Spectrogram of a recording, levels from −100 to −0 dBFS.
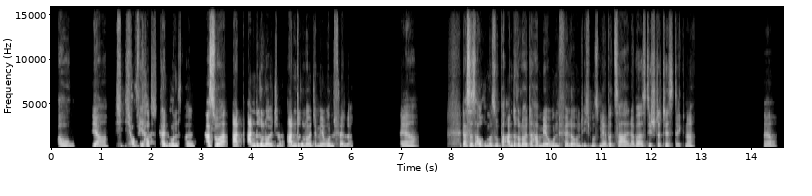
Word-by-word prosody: Oh, 125 0 0 0.4
ja, 95 +5 +1 0.2
ich 225 -1 -9
ich 225 - -8
hoffe, 125 +1 -2
ihr 110 - 0
hattet 125 - -1
keinen 105 -2 +3
Unfall. 95 -10 0 0.2
Ach - - +8
so, - - +7
a - - +4 0.4
andere 175 -7 +7
Leute 95 -4 +1
andere 150 +7 +4
Leute, 130 -1 0
mehr 120 0 -1
Unfälle. 130 0 -2 1.0
Ja. 105 -1 -2 0.9
Das 115 +4 +3
ist 135 -6 +2
auch 135 +3 +1
immer 105 -3 -2
super. 105 0 -4
Andere 160 +2 0
Leute 140 -3 -1
haben 125 0 -1
mehr 115 -2 +1
Unfälle 145 0 -2
und 125 +1 -5
ich 135 -1 -10
muss 120 -2 -7
mehr 110 -2 -2
bezahlen, 110 -1 -2
aber 105 -1 0
ist 105 0 -6
die 120 - -3
Statistik, 115 +1 -5
ne? - - -4 1.4
Ja. 90 -1 -7
120 Hz, 165 wpm, -24 LUFS, 105-135 Hz, 1.4 s, Ach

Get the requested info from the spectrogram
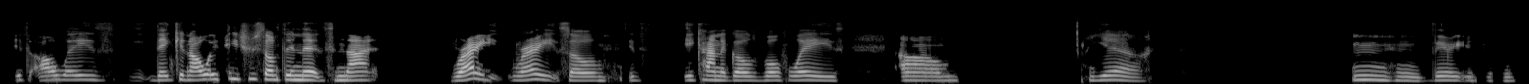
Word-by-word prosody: it's 205 - -10
always 210 +1 -3 0.2
th 170 - -26
they 200 0 +1
can 205 +1 -1
always 225 +3 +4
teach 255 -2 -2
you 255 - -1
something 220 -3 +3
that's 195 -2 +4
not 195 0 +4 0.8
Right, 220 +2 +6
right, 205 +2 +2
so, 180 -1 -1 0.3
it's 185 0 -14 0.4
it 200 0 -5
kinda 205 -2 +3
goes 185 0 0
both 190 +1 -3
ways. 195 -2 -2 0.6
Um 185 -1 -2 1.3
yeah. 190 -3 -4 2.1
Mhm, 190 -6 -5
very 190 0 -3
interesting. 170 -1 -15
195 Hz, 100 wpm, -25 LUFS, 185-210 Hz, 2.1 s, Right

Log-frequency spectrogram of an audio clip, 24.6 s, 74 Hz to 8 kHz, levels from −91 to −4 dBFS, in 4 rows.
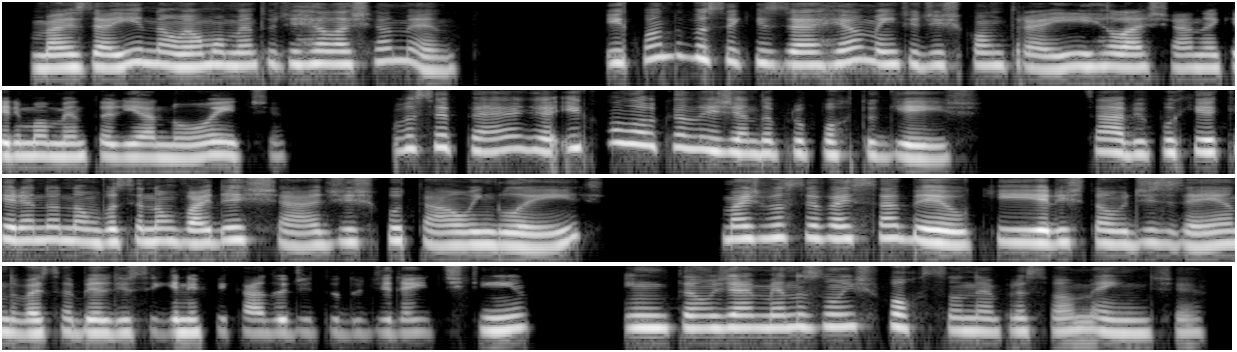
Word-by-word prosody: mas 210 +2 +2
aí 220 +6 +3
não 245 -4 +2
é 220 - +5
o - - +2
momento 240 +1 +1
de 255 - -4
relaxamento. 255 -6 -1 0.7
E 270 0 0
quando 365 +7 -4
você 315 -5 0
quiser 250 -2 0
realmente 255 -1 0
descontrair 230 -3 -3
e - - +4
relaxar 215 -1 -1
naquele 210 0 +2
momento 205 0 0
ali 195 0 +1
à 190 - -1
noite, 205 +2 -1 0.5
você 305 +3 -1
pega 275 -1 -2
e 320 +1 +2
coloca 390 -5 0
a - - +1
legenda 255 -5 +2
para 235 +1 -3
o - - -7
português, 195 -5 -2 0.5
sabe, 245 -4 -1
porque 250 +1 +1
querendo 250 -1 +2
ou 255 - 0
não 235 -2 +1
você 230 +1 +1
não 235 0 +1
vai 220 0 +3
deixar 235 -6 -1
de 230 +3 -4
escutar 220 -4 -3
o 195 - +1
inglês, 195 - +1 0.6
mas 270 +1 +2
você 285 0 0
vai 275 0 +2
saber 265 -7 +5
o 200 - +2
que 230 - -13 0.2
eles 220 +1 +6
estão 215 -2 -1
dizendo, 200 -1 -2
vai 195 0 +2
saber 200 0 -1
ali 195 0 0
o - - -3
significado 200 0 -3
de 200 0 -18
tudo 195 -1 -20
direitinho. 200 +4 -3 0.5
Então 255 0 +2
já 260 +1 +3
é 255 - +1
menos 255 +1 0
um 270 - +1
esforço, 265 -4 -3
né, 215 -1 -2
pra 215 0 -5
sua 220 0 -7
mente. 200 -2 -5
230 Hz, 170 wpm, -21 LUFS, 205-255 Hz, 0.7 s, eles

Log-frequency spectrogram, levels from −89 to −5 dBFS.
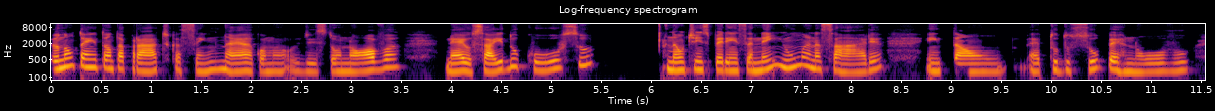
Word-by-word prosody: eu 210 - +3
não 265 +3 +3
tenho 250 -2 +3
tanta 225 -2 +2
prática 180 -3 +2
assim, 180 +1 -5
né, 180 -2 +3
como 175 +1 -7
eu - - -12
disse, 170 0 -6
estou 175 0 -4
nova, 195 +8 +3 0.4
né, 175 +2 +4
eu 175 - 0
saí 170 +3 +5
do 255 +5 -4
curso, 230 - -3 0.7
não 190 -1 +3
tinha 200 +1 +1
experiência 190 -2 +1
nenhuma 250 +7 0
nessa 210 -4 +2
área, 165 +7 0 0.4
então 170 -1 0 0.3
é 175 -1 -3
tudo 195 -1 -6
super 205 -2 -1
novo, 175 +3 -6
185 Hz, 145 wpm, -26 LUFS, 175-210 Hz, 0.7 s, saí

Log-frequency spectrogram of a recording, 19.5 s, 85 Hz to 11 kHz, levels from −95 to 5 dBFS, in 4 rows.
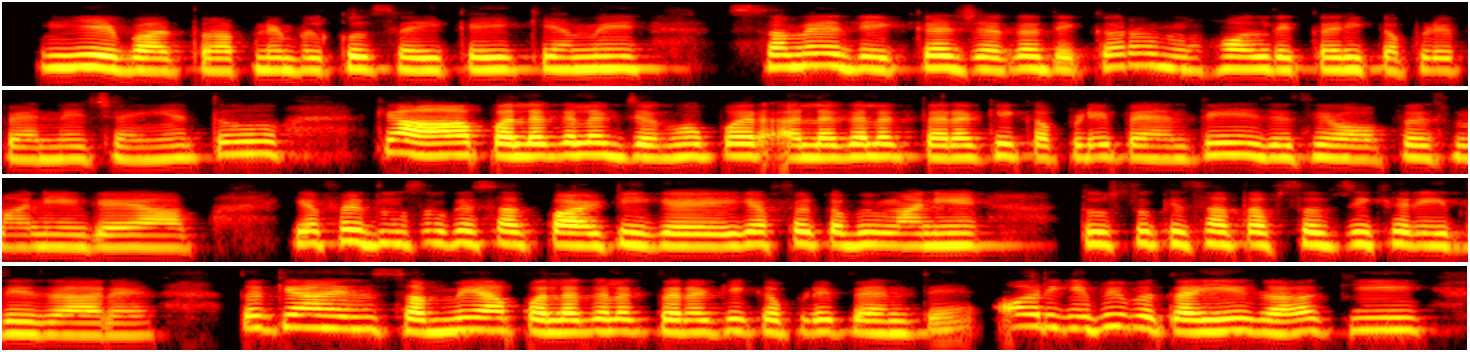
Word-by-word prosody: ये 250 0 +4
बात 215 -1 0
तो - - -1
आपने 215 +1 -2
बिल्कुल 220 +2 0
सही 220 -1 -2
कही 225 +1 0
कि 230 +1 -4
हमें 235 +1 0 0.3
समय 275 +1 +1
देखकर, 235 +1 +1
जगह 230 +1 0
देखकर 235 +4 -3
और 280 - -4
माहौल 235 -1 -1
देखकर 225 0 -2
ही 225 - +2
कपड़े 215 +1 -5
पहनने 210 0 -6
चाहिए। 210 0 -7
तो, 275 +5 -2 0.3
क्या 305 - +5
आप 260 0 +8
अलग-अलग 245 +1 +5
जगहों 230 +1 0
पर 245 +1 +3
अलग-अलग 235 +1 +2
तरह 225 -1 +3
के - - +2
कपड़े 230 0 -3
पहनते 220 0 -4
हैं? 260 -1 0
जैसे 230 0 -3
ऑफ़िस 220 +1 -4
मानिए 210 -1 -5
गए 205 0 -2
आप 200 -1 -2 0.3
या 255 - 0
फिर 280 +3 +2
दोस्तों 255 +1 -5
के 260 - 0
साथ 250 0 0
पार्टी 230 0 +4
गए 220 -1 0
या 245 - +3
फिर 250 - +2
कभी 240 0 0
मानिए 225 +1 0 0.4
दोस्तों 245 +1 0
के 250 0 -2
साथ 245 0 -1
आप 240 - +3
सब्ज़ी 240 0 0
खरीदने 225 -2 -2
जा 210 -1 0
रहे 205 0 -6
हैं, 205 - -12 0.3
तो 310 - 0
क्या 320 +1 +3
इन 290 -1 -3
सब 250 -1 +6
में 265 +3 0
आप 270 -1 +2
अलग-अलग 245 +1 +3
तरह 245 -1 +2
के 260 +2 -4
कपड़े 245 +1 -2
पहनते 230 - -2
हैं? 145 - -10 0.2
और 335 0 +1
ये 295 - -3
भी 325 +4 -3
बताइएगा 250 -4 +2
कि 275 +2 -5
235 Hz, 225 wpm, -23 LUFS, 225-255 Hz, 0.4 s, आप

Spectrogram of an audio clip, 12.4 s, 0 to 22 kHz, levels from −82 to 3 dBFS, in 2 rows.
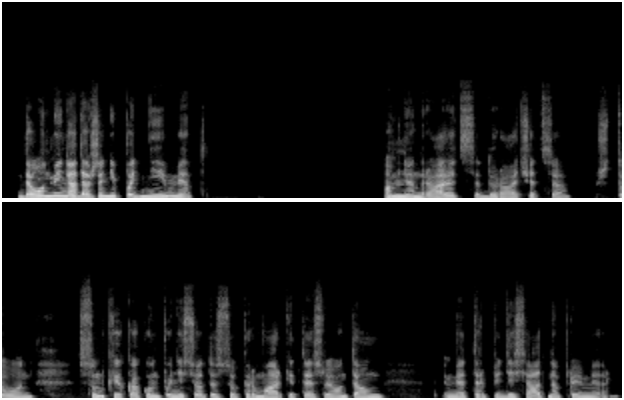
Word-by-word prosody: Да 240 +6 +5
он 285 +1 +7
меня 290 -3 +7
даже 260 +2 +4
не 265 0 +5
поднимет. 240 +1 +2 1.9
А - - +2
мне 230 -1 +4
нравится 215 +6 0
дурачиться, 215 +3 -5 0.3
что 210 -2 -6
он 195 0 -2 0.4
сумки 255 -2 -2
как 225 0 -5
он 235 -2 +1
понесёт 225 0 -2
из 220 -3 -4
супермаркета, 220 -1 -2
если 215 +1 -4
он 215 +1 -2
там 200 0 -1 0.6
метр 215 0 -3
пятьдесят, 200 -2 -3
например. 205 -2 -4
220 Hz, 115 wpm, -22 LUFS, 205-240 Hz, 1.9 s, он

